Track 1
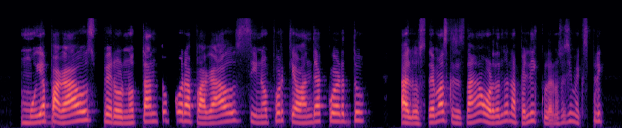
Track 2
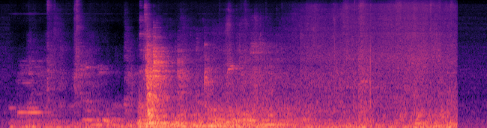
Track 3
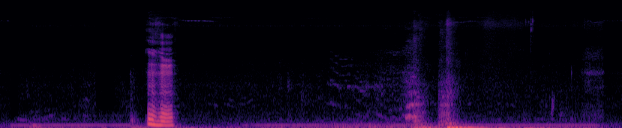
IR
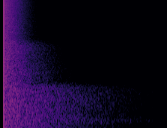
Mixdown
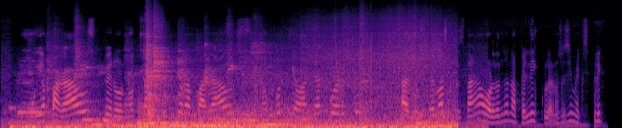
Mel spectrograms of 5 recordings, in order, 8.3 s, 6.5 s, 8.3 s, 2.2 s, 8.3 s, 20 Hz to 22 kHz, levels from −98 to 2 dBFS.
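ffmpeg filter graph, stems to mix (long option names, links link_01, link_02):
-filter_complex "[0:a]highshelf=frequency=2100:gain=7,volume=-10.5dB,asplit=2[link_01][link_02];[1:a]highshelf=frequency=8200:gain=12,adynamicsmooth=sensitivity=3.5:basefreq=3600,volume=-0.5dB[link_03];[2:a]highpass=69,volume=-1dB[link_04];[link_02]apad=whole_len=365837[link_05];[link_04][link_05]sidechaincompress=threshold=-43dB:ratio=8:attack=24:release=796[link_06];[link_03][link_06]amix=inputs=2:normalize=0,highshelf=frequency=5300:gain=6,acompressor=threshold=-40dB:ratio=2,volume=0dB[link_07];[link_01][link_07]amix=inputs=2:normalize=0,agate=range=-28dB:threshold=-57dB:ratio=16:detection=peak,equalizer=frequency=63:width=0.37:gain=8.5"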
